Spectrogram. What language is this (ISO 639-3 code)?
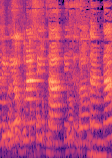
heb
